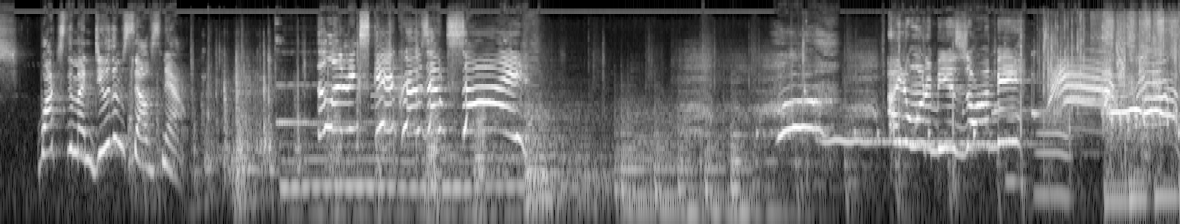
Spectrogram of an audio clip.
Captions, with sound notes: WATCH THEM UNDO THEMSELVES NOW! THE LIVING SCARECROW'S OUTSIDE! (BIG GASP) I DON'T WANT TO BE A ZOMBIE! (SCREECHES)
